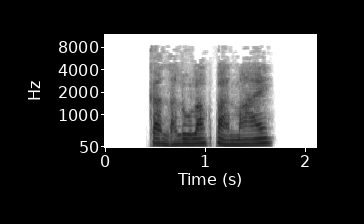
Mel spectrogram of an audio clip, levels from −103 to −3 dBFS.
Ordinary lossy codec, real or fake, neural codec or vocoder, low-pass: MP3, 32 kbps; fake; codec, 16 kHz in and 24 kHz out, 0.4 kbps, LongCat-Audio-Codec, two codebook decoder; 10.8 kHz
